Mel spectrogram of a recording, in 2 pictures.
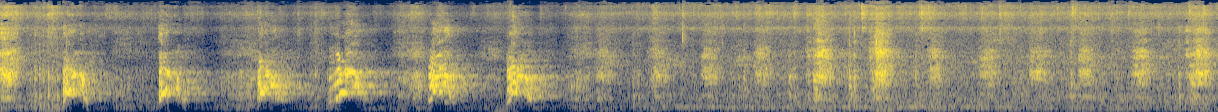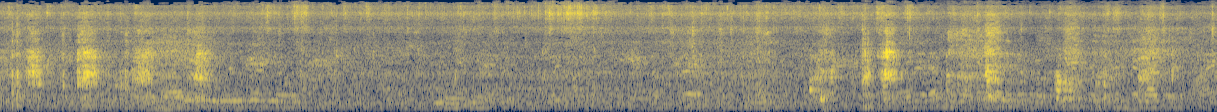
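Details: American Bully (American Pitbull) dog named Jack, a friendly award winner, barks in a burst of sharp repeated woofs about twice a second for four seconds, then quieter irregular vocal sounds and background noise follow.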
